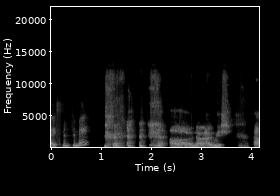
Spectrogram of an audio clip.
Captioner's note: chuckles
